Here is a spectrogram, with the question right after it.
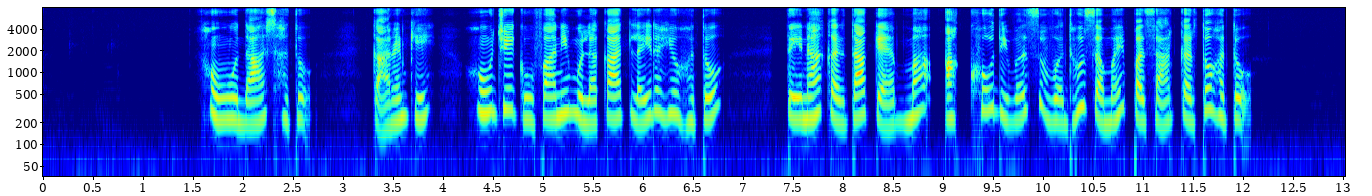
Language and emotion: Gujarati, sad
